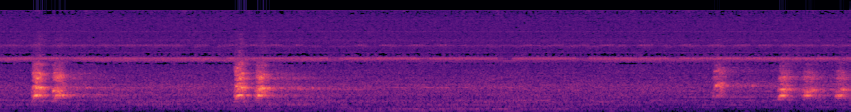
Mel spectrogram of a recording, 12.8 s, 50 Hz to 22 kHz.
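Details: Rex the dog barking while running around in the night, recorded Oct 7, 2018: scattered pairs and short bursts of barks separated by long quiet gaps, with a constant high whine in the background.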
